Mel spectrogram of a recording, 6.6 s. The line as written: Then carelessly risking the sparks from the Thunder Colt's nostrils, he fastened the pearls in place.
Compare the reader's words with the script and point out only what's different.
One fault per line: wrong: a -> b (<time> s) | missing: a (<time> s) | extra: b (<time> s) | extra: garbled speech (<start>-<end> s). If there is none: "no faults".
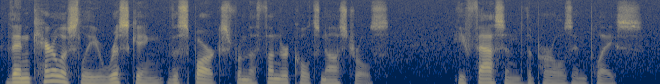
no faults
